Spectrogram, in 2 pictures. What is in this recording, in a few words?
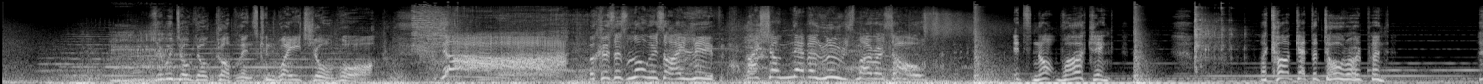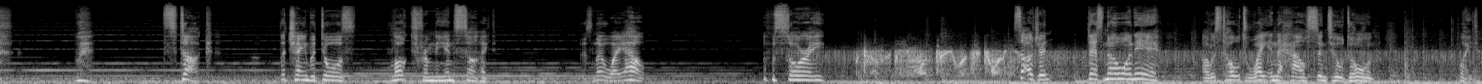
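Character British; UK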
